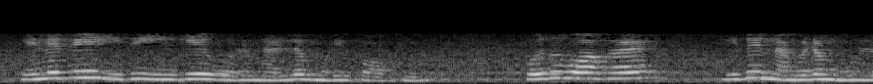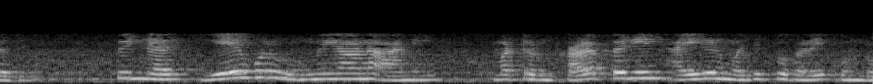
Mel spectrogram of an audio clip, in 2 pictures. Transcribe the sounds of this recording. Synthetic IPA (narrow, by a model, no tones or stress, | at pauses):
ɛnɐʋeːɪðɯɪŋɡeːɔɾɯnɐlːɐmʊɽɪʋaːɣɯm | pɔðɯʋaːɣɐ | ɪðɯnɐmːɪɽɐmʊɭːɐðɯ | pɪnːɐɾeːʋɔɾɯʊɳmɐjaːnɐɐɳi | mɐʈrɯmkɐɻɐkːɐɾɪnɐɪɣɐɭmɐðɪpːɯɣɐɭɐɪkːɔɳɖɯ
